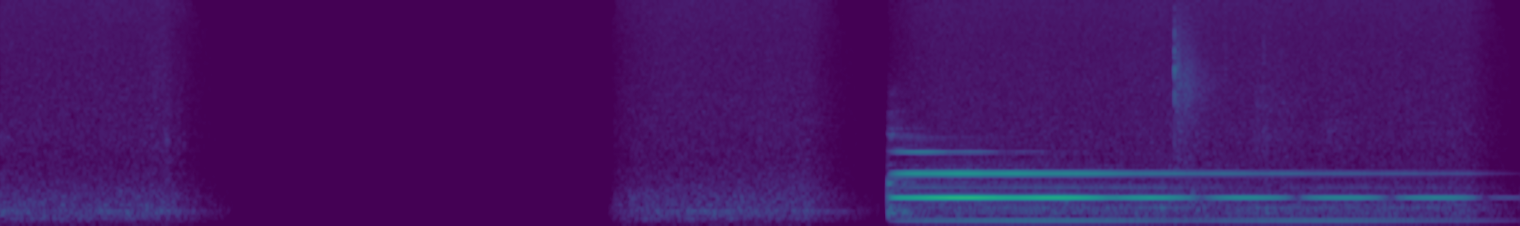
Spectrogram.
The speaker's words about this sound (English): When you hear the sound of the bell, again, just listening to that, receiving the sound.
